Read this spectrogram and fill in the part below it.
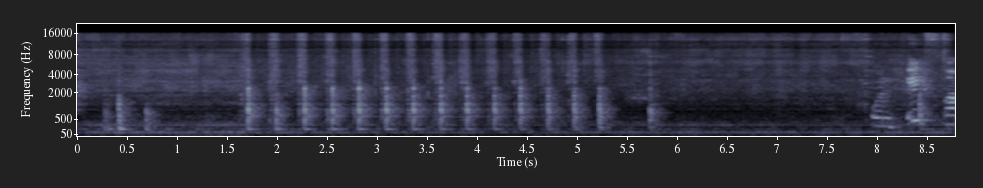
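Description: Onions being finely chopped with a knife on a board, a fast even run of about fifteen sharp close taps, with brief talk before and after the chopping.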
